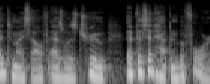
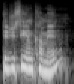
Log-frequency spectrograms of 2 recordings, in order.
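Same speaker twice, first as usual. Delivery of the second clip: higher, eager Jack; Jack's voice; 9 semitones higher, 8 dB louder than usual. Acted. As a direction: voice the keen friend Jack, pitched up. Jack's voice in story.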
